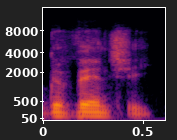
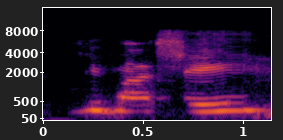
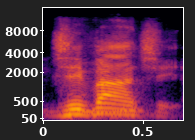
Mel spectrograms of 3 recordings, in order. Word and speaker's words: Givenchy: Is it called pronounced Da Vinci or Gavinci? Givenchy. – Givenchy.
